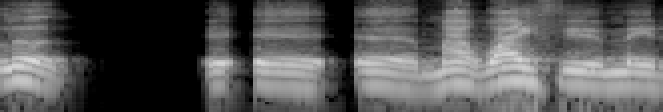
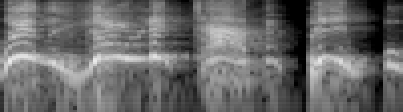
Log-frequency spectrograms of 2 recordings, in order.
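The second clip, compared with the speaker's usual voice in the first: very high, loud put-on voice; 5 dB louder than usual. Quoting what a man once stated: put-on voice of the quoted man. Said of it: "I'm gonna do his voice".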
